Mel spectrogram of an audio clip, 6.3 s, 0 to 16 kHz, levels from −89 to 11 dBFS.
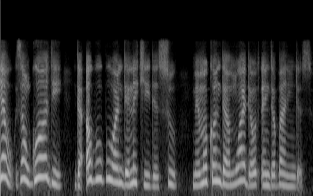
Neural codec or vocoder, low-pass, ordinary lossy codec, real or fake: codec, 16 kHz, about 1 kbps, DyCAST, with the encoder's durations; 7.2 kHz; AAC, 64 kbps; fake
